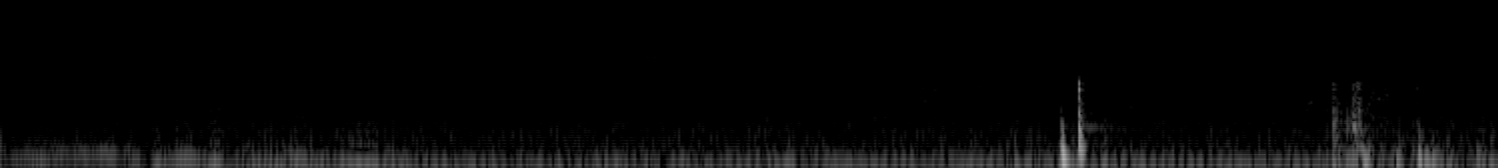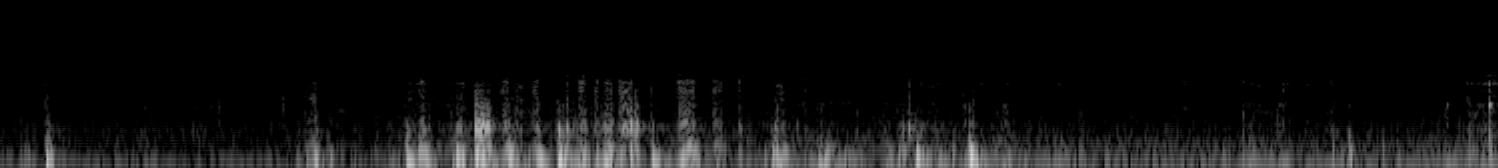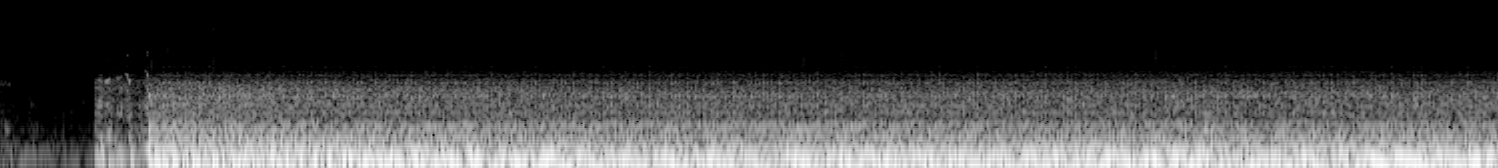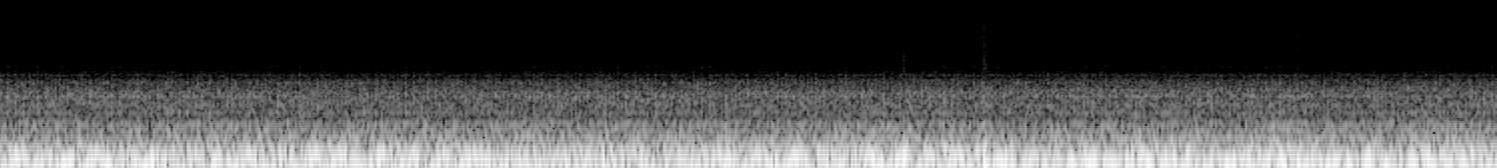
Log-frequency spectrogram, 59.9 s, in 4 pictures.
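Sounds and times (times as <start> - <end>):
car engine starting and running: 30.8 - 59.9.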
